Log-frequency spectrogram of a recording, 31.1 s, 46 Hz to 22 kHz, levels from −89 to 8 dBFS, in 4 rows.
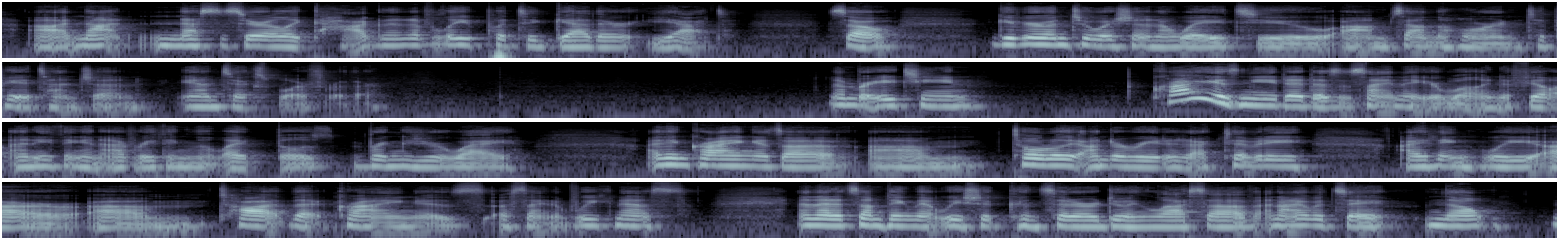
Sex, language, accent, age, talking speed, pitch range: female, English, American, 30-49, 160 wpm, 160-185 Hz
